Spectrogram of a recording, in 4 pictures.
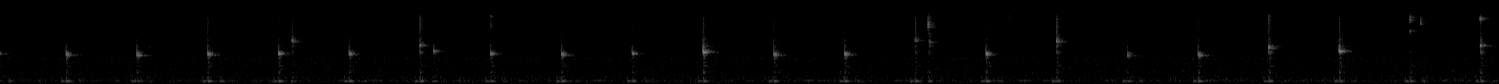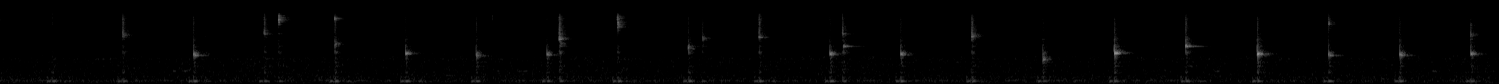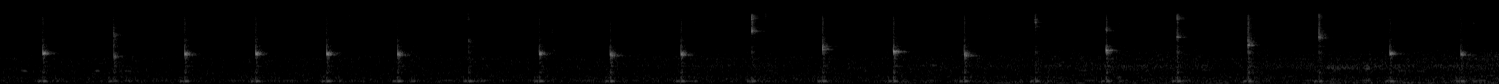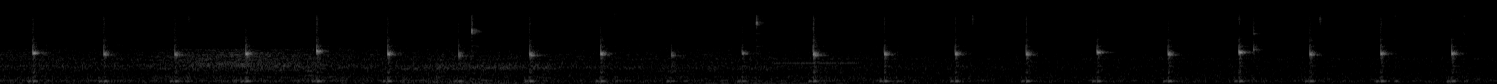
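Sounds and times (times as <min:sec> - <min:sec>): water drops plinking from tap: 0:21.9 - 0:24.9, 0:26.2 - 0:28.4, 0:52.4 - 0:55.4.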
